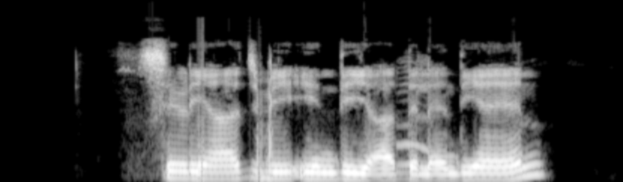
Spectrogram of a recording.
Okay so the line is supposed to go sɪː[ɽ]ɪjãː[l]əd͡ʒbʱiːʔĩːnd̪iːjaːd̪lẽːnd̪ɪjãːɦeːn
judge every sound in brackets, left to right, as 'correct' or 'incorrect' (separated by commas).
correct, incorrect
